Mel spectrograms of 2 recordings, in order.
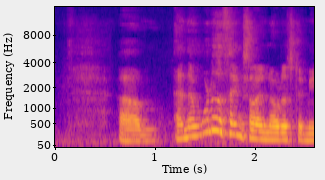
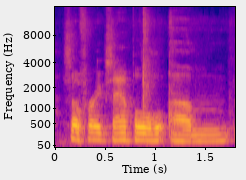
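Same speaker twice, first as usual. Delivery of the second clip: normal talking voice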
